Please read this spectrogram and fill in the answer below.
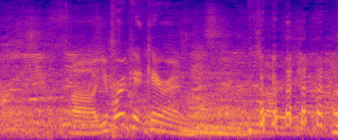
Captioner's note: laughing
